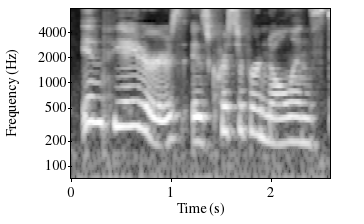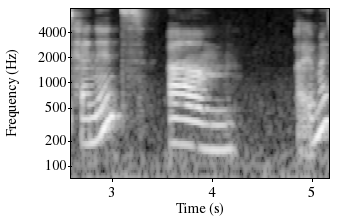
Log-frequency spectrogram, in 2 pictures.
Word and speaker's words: Tenet: Also coming out that weekend in theaters is Christopher Nolan's Tenet. Am I saying it right? Tenet?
